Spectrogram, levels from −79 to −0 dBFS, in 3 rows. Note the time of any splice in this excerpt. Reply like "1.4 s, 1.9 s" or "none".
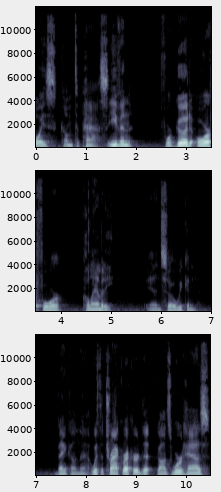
none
